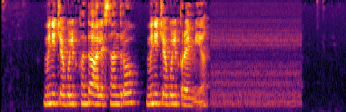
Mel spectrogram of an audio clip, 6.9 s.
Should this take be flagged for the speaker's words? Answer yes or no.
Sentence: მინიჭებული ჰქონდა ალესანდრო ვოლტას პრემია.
yes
